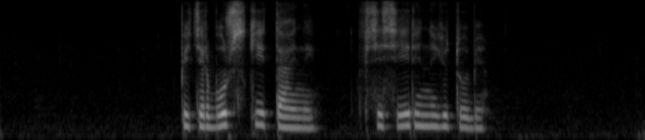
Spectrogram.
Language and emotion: Russian, neutral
